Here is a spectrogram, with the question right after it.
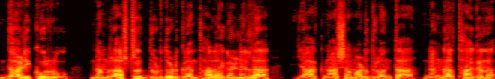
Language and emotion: Kannada, sad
